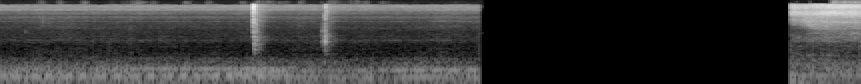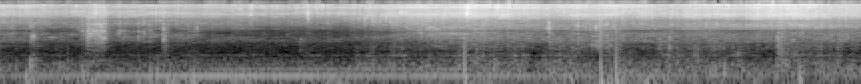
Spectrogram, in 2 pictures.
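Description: Meat sizzling on a preheated grill: quiet ambience with a couple of clicks first, then after a brief gap a steady, loud hissing sizzle that builds toward the end, with no talk.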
